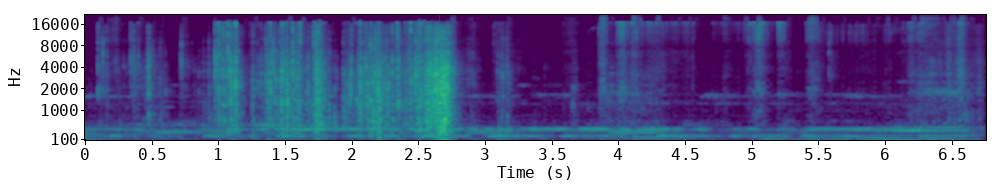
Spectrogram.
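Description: Plastic bags holding pieces of a 38-piece headlight restoration kit crinkle and rustle under handling, close-up bursts of crackling with a louder peak partway through.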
